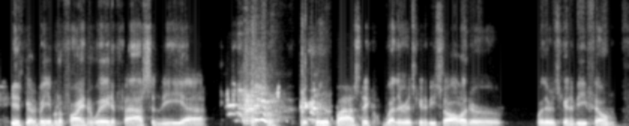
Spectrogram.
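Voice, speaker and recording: A man speaks at a moderate pace with a medium pitch, ordinary pitch variation and an unremarkable speaking voice. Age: 60s. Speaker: stream guest. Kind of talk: casual chat.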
